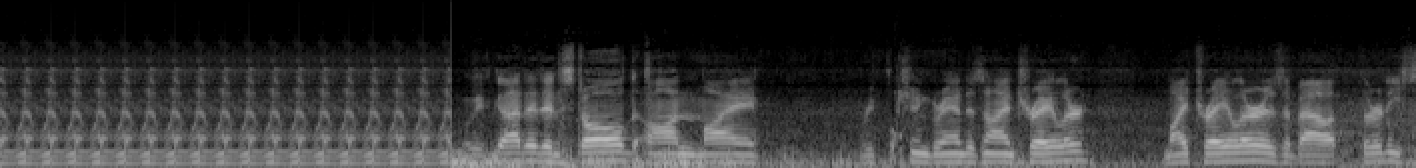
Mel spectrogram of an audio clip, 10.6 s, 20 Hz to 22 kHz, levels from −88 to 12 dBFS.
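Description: Right from the start the clip is already caught in a broken-record loop: a 186 ms fragment repeats back to back, about 17 times, until roughly 3.37 s. It's most likely a stalled player or stream resending the last chunk it held, so the audio meant for those seconds is simply gone.

Then at 6.68 s there's a brief glitch lasting about 80 ms, and the audio jumps ahead. That's a broken MP3 bit reservoir, likely from frames being dropped, with the 26.1 ms frame length fitting MP3. The frames after the cut reached back for borrowed data and decoded someone else's bytes.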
